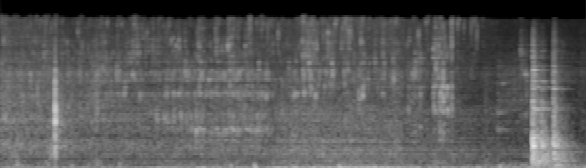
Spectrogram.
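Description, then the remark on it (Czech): Cold water pours steadily into a cooking pot over diced pumpkin, potatoes and onion for several seconds with a rushing, splashing sound, bracketed by a sharp clink at the start and a louder metallic clatter near the end. “No a pak se to teprve zaleje.”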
